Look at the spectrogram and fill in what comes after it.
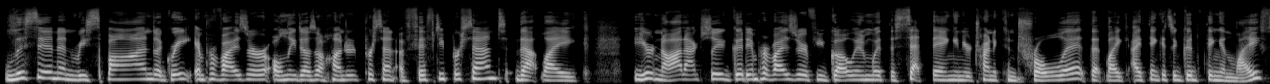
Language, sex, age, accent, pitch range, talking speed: English, female, 30-49, American, 200-255 Hz, 205 wpm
